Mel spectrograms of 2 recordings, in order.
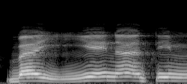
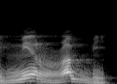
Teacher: Kalau tim itu idgham bi gunnah masuk beserta dengung. Mir pula masuk tanpa dengung.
